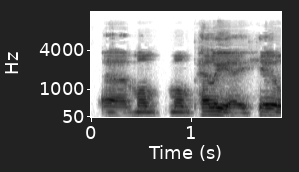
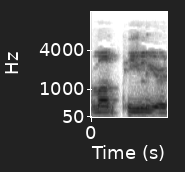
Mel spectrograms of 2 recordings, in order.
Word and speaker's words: Montpellier Hill: There was a place called Montpellier Hill, or Montpelier, depending on your pronunciation.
